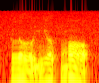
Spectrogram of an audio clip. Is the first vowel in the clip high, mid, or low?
mid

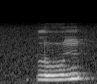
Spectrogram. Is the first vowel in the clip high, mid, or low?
high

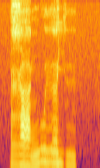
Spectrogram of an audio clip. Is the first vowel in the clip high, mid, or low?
low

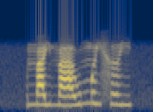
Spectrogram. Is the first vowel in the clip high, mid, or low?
low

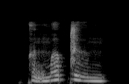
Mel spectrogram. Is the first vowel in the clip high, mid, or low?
mid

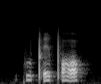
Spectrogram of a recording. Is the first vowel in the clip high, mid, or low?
low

